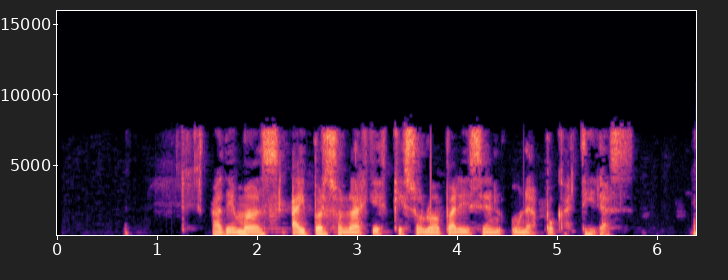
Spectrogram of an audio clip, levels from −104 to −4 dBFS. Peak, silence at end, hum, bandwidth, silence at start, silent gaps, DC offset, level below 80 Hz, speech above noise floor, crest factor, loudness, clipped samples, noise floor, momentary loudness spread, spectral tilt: -2 dBFS; 0 s; none; 8.2 kHz; 1.25 s; none; under 0.1%; -58 dBFS; 61 dB; 20 dB; -21 LUFS; under 0.1%; -81 dBFS; 11 LU; -4 dB/octave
